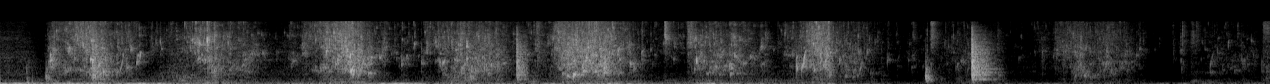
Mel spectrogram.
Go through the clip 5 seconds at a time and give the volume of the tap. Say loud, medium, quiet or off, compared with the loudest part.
loud, loud, quiet.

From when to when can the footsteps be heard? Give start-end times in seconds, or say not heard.
not heard.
